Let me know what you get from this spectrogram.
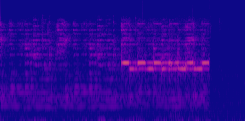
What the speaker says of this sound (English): my phone's ringing off the hook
